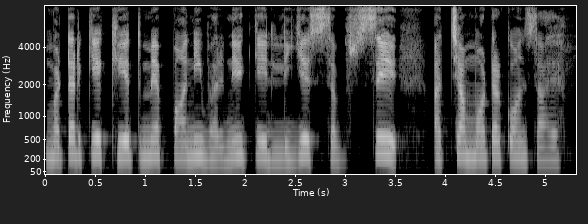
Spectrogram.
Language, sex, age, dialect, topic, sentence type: Hindi, female, 25-30, Kanauji Braj Bhasha, agriculture, question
